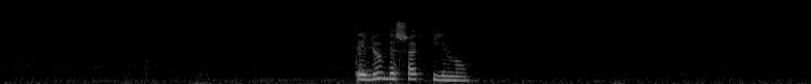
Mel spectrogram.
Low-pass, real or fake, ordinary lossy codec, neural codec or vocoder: 7.2 kHz; fake; Opus, 16 kbps; vocoder, 44.1 kHz, 128 mel bands, Pupu-Vocoder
